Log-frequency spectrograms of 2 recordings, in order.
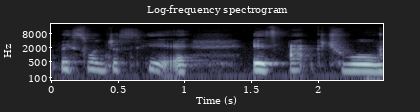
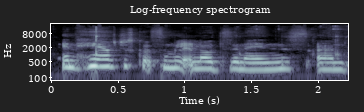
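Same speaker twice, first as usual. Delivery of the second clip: ordinary delivery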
